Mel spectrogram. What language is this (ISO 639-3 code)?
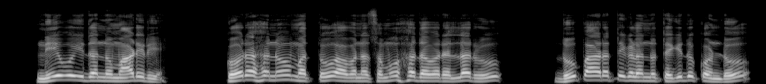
kan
